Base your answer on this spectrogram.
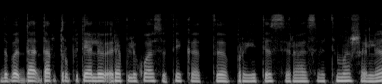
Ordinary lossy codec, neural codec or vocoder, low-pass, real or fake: Opus, 32 kbps; none; 10.8 kHz; real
